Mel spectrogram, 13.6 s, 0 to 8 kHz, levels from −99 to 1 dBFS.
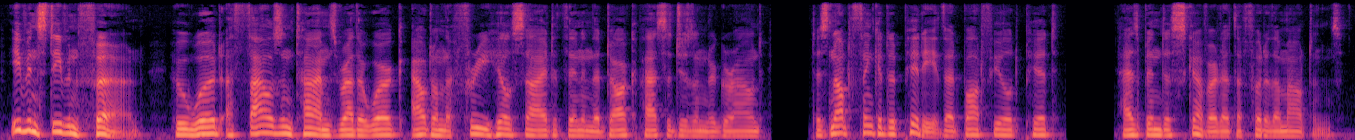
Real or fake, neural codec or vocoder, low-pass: real; none; 7.2 kHz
